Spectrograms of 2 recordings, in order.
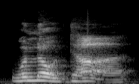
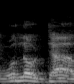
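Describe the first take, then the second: First: Loud, emphatic duh dropping at the end; sarcastic obviousness. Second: Said in the usual way. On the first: Retold or imitated. Teller reacting to a silly question, emphatic sarcasm. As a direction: state the obvious with a louder punch. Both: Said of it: "In my mind, I'm like".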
